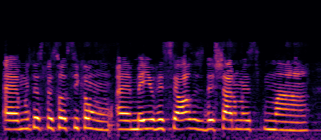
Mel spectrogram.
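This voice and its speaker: A woman explaining rules and advice at a seminar, steady, with occasional fillers. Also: fairly high pitch, normal speed. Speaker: seminar panelist. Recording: dull lo-fi sound.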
